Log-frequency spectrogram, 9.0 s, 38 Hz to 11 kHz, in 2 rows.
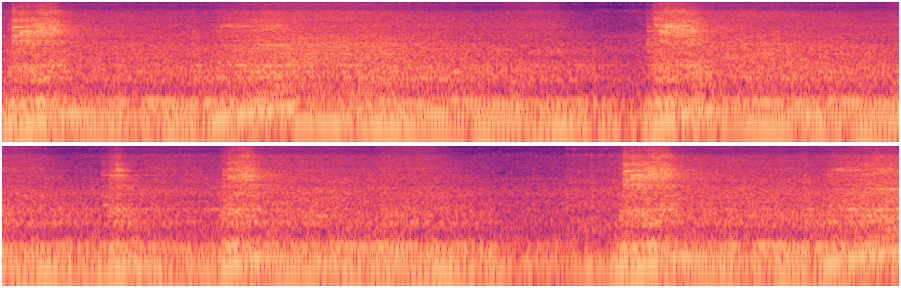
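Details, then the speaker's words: BMW M2 Competition (F87) after a Nürburgring GP track day, where full acceleration brought a slight power loss and a noise: repeated revs with a sharp metallic chirp at each rise. An exhaust leak was first suspected but nothing was seen; cause unknown. "schwierig zu definieren das Geräusch das klingt auf jeden Fall ein bisschen metallisch aber ja ich kann es schwer zuordnen"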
